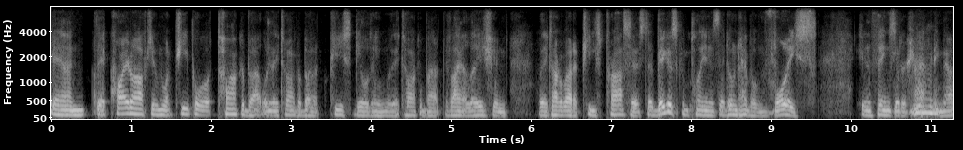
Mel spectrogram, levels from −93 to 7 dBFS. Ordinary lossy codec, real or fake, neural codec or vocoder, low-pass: Opus, 16 kbps; fake; codec, 24 kHz, 1.5 kbps, HILCodec; 7.2 kHz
